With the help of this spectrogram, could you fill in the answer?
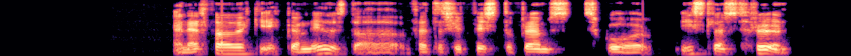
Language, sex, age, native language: Icelandic, male, 30-39, Icelandic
